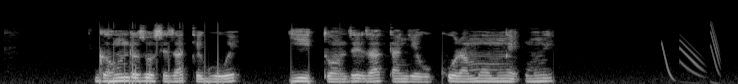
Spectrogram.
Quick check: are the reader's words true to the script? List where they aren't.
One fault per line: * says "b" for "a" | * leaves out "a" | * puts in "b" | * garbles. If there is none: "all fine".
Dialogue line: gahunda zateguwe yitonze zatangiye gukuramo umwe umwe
* puts in "zose"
